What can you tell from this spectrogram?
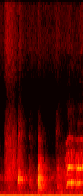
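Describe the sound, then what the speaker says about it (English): Broody hens give a few short, soft clucks and a brief higher call over a steady low electrical hum, faint and close. "So we've got some broody hens and we've been putting the eggs that we want to put under them."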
